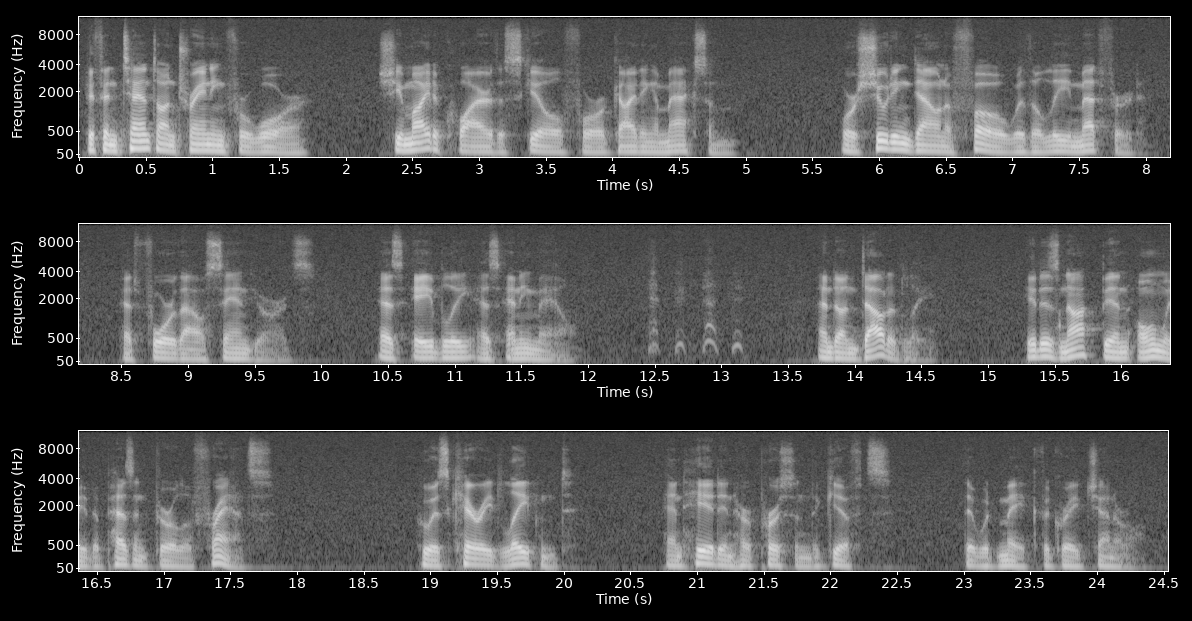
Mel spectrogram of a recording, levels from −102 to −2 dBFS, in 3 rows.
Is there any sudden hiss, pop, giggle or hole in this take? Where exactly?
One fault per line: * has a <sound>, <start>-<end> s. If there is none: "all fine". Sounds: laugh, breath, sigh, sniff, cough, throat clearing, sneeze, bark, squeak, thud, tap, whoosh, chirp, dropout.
* has a breath, 12.4-13.2 s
